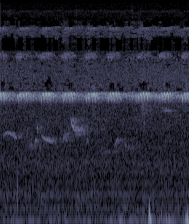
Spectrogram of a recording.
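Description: A freshly arrived swarm of honeybees hums around a tree during swarming season, a faint continuous buzz heard alone, steady throughout the short outdoor moment with a couple of soft low bumps.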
